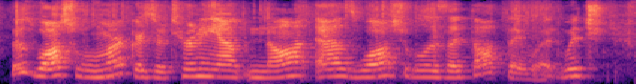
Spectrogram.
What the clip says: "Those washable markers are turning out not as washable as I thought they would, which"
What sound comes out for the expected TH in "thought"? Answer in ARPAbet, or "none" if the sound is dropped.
TH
